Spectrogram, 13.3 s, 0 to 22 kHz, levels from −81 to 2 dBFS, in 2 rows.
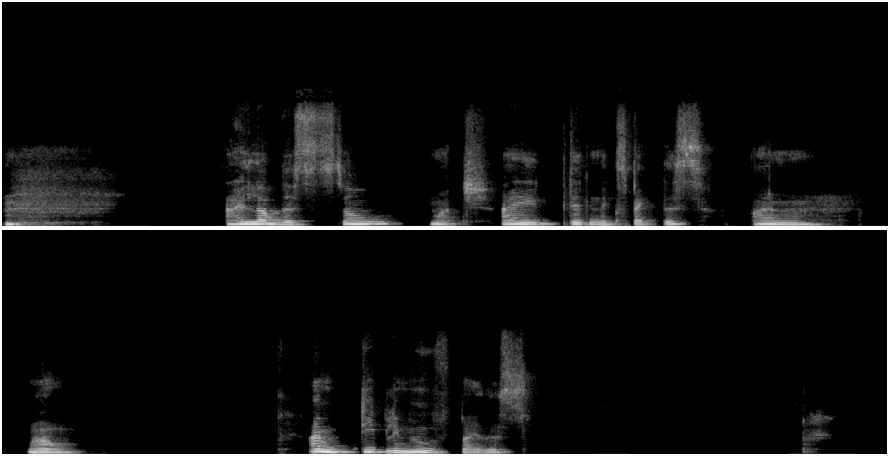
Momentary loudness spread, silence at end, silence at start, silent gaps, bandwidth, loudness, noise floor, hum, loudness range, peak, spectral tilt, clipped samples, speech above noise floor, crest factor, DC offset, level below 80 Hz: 16 LU; 2.7 s; 0.05 s; 1.10-1.56 s, 5.52-5.60 s, 6.63-6.81 s, 7.43-8.68 s; 12 kHz; -21 LUFS; -53 dBFS; none; 6 LU; -4 dBFS; -6.5 dB/octave; under 0.1%; 33 dB; 20 dB; under 0.1%; -64 dBFS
